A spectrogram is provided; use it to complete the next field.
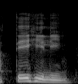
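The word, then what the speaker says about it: Tehilim: Tanto que o livro dos Salmos, no original, em hebraico, ele se chama Terilim. e terrilim, que se escreve t e h, terrilim significa louvores.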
